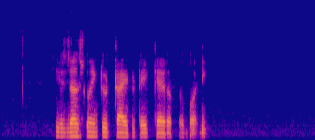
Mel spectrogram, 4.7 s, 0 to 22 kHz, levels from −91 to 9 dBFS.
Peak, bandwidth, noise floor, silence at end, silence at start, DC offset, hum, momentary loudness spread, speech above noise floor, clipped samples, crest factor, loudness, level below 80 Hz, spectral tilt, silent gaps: -8 dBFS; 8.2 kHz; -78 dBFS; 1.65 s; 0.85 s; under 0.1%; none; 11 LU; 54 dB; under 0.1%; 20 dB; -25 LUFS; -72 dBFS; -7.5 dB/octave; none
